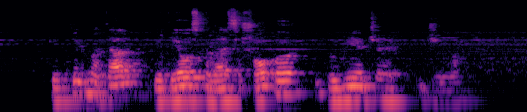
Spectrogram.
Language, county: Lithuanian, Vilnius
